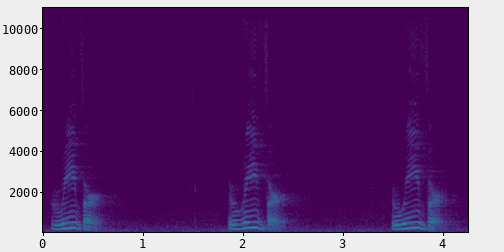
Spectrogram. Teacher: look at the stress the stress goes to the first syllable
